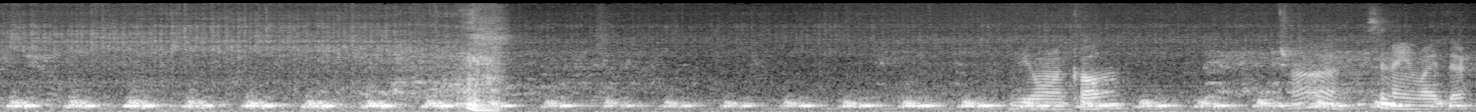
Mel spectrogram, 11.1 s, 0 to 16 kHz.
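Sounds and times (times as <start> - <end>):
doppler heartbeat pulse: 0.0 - 11.0.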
